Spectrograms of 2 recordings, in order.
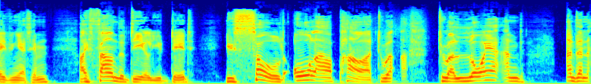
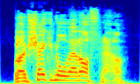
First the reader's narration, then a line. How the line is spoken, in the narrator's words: shouted Thor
